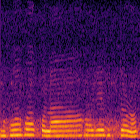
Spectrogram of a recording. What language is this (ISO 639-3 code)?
asm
